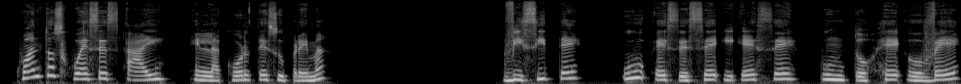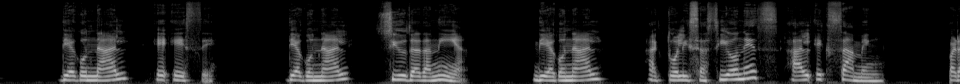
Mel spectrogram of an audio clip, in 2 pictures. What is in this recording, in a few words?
Spanish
